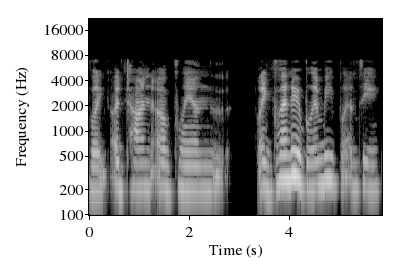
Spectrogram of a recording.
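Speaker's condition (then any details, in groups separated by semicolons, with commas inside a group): Friedreich's ataxia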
